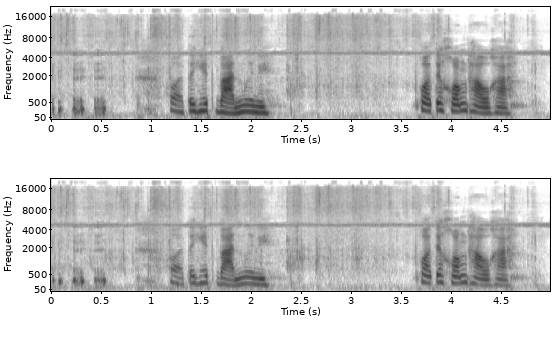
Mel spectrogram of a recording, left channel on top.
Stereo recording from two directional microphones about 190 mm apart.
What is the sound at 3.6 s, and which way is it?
Speech, 10° left (ahead or behind).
